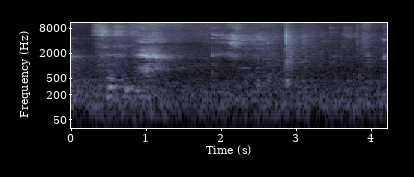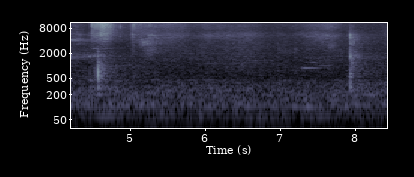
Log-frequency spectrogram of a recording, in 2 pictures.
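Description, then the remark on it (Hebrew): A deep, airy inhale in the first second, then near silence as the breath is held, broken only by a few faint clicks and soft shuffles. “אז זה סוג אחד של עצירת נשימה, אחרי שאיפה.”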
